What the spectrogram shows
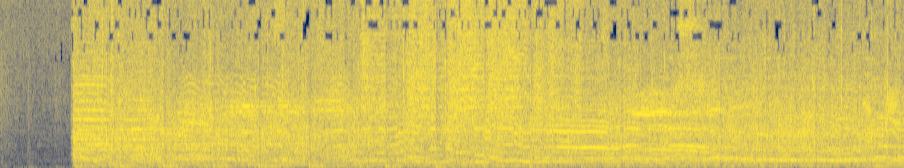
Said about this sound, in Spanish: Esto es, ¿eh? el, esto es el ambiente de la Copa del Rey, que es una competición que no tiene absolutamente nada que ver con el resto de copas o de mm, nada que se haga en España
